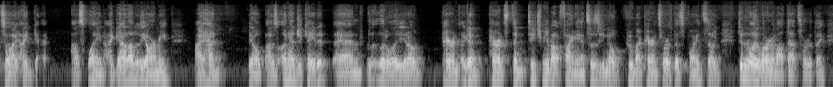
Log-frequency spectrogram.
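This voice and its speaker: A podcast guest recounts his own life story in casual conversation, speaking rapidly and earnestly with frequent restarts. His voice is on the low side and mellow.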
